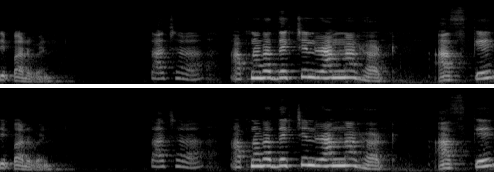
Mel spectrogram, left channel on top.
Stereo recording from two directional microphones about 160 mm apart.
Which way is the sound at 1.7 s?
60° right (ahead or behind).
